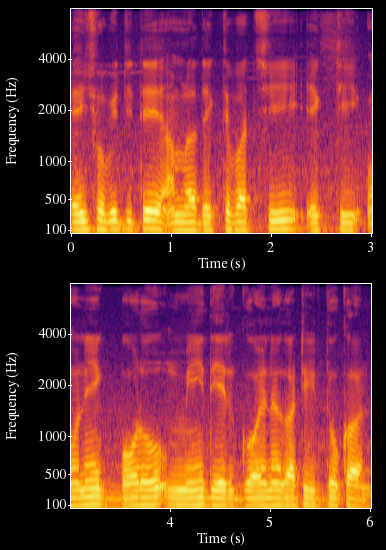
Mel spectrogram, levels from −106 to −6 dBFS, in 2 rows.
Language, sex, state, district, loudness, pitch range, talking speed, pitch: Bengali, male, West Bengal, North 24 Parganas, -16 LUFS, 95-110 Hz, 110 wpm, 100 Hz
